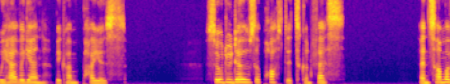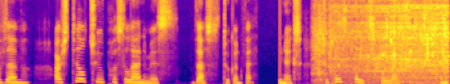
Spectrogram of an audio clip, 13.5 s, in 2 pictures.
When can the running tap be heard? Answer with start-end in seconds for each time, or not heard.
11.4-13.4.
